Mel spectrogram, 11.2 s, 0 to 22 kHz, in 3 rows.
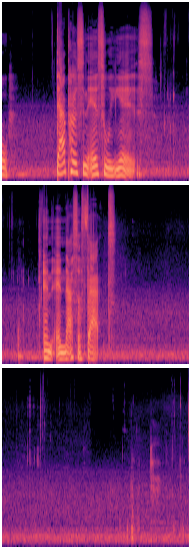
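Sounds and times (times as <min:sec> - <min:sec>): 
speech: 0:00.0 - 0:00.3, 0:01.1 - 0:03.1, 0:04.5 - 0:06.0
steady low hum: 0:00.0 - 0:11.2
person sipping and swallowing water: 0:03.0 - 0:04.6, 0:07.4 - 0:09.1, 0:09.7 - 0:11.2
wet mouth clicks: 0:03.1 - 0:04.6, 0:07.8 - 0:09.0, 0:09.7 - 0:11.2.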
